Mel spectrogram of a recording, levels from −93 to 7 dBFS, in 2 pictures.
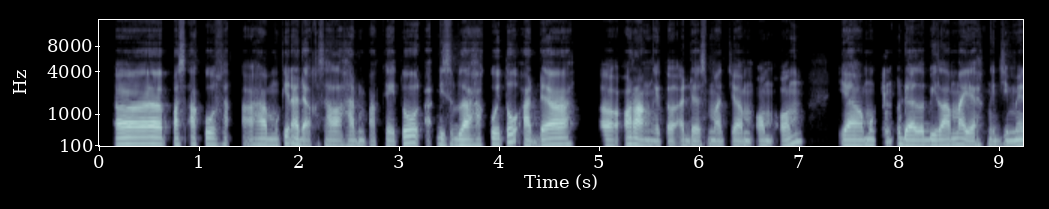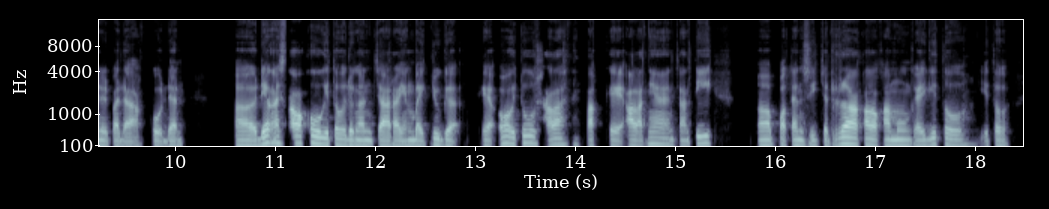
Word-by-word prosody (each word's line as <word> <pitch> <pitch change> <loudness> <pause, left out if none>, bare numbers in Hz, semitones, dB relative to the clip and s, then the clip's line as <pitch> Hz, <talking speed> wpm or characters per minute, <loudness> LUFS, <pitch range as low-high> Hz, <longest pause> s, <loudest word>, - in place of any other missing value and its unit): eee, 140 +1 +7
pas 130 -2 0
aku 135 -1 -1
sa 125 0 -9
eee, 125 0 0
mungkin 120 -1 0
ada - - +1
kesalahan 110 0 -2
pakai 100 -1 -6
itu 160 +2 +3 0.2
di 130 - -5
sebelah 120 -1 +3
aku 125 +3 -2
itu - - +2
ada, 130 +5 +3 0.3
eee, 115 -1 +2
orang 115 -7 +4
gitu 100 - -4
ada 105 0 -3
semacam 100 0 -4
om-om, 105 +4 -2 0.5
yang 115 -1 +2
mungkin 120 -2 -6
udah 115 -3 +3
lebih 115 +1 -3
lama 120 +3 +2
ya 100 -1 0
nge-gym-nya 110 0 -3
daripada 100 -2 -1
aku 100 -2 -5
dan, 100 0 -2 0.5
eee, 110 -1 +2
dia 145 - +4
ngasih 155 - -1
tahu - - +7
aku 165 - +1
gitu 125 -2 -1
dengan 110 -1 0
cara 105 -1 +3
yang 105 +1 -1
baik 105 +4 -3
juga 125 -3 -1 0.2
kayak - - -3
oh 155 +1 +2
itu 160 +2 -2
salah 125 0 0 0.2
pakai 110 -1 -2
alatnya 130 +4 0
yang - - -15
nanti, 150 +9 -3 0.5
eee, 115 0 +3
potensi 110 -1 -2
cedera 135 +5 +4
kalau 120 -2 +4
kamu 115 0 0
kayak 105 +1 -1
gitu 120 -3 -3
gitu 110 -4 -7
115 Hz, 190 wpm, -25 LUFS, 105-130 Hz, 0.5 s, eee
